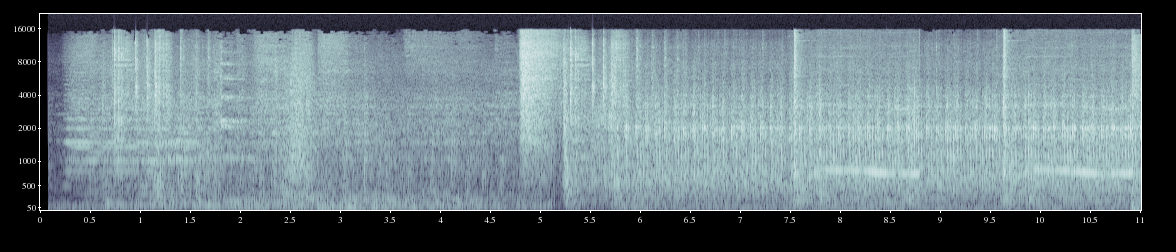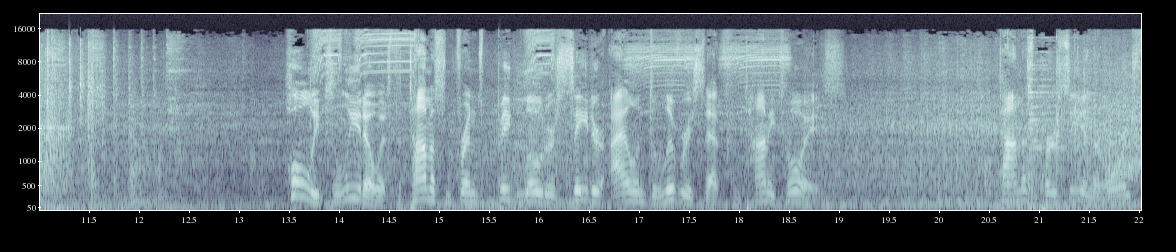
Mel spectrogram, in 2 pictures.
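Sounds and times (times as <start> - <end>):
plastic track clatter: 0.6 - 1.8, 5.2 - 12.4
toy train motor whine: 7.5 - 9.0, 9.6 - 10.9, 13.8 - 14.9.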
